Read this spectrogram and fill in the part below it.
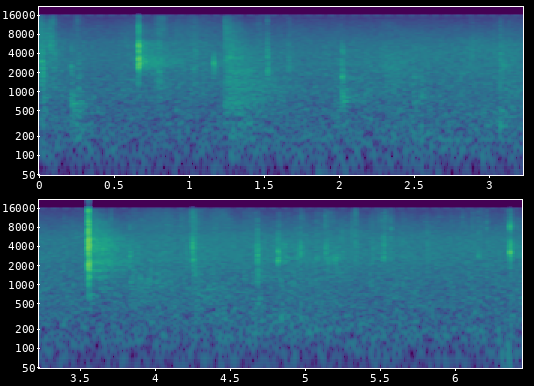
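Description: Metal parts clink and knock as hands work on an engine.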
